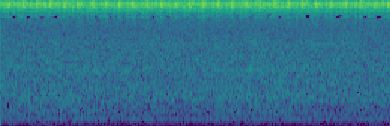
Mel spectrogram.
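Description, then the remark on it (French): A continuous, shrill high-pitched buzzing from a great green bush-cricket in the evening, loud and unbroken throughout, with a faint low wash of background noise beneath it; the great green bush-crickets almost drown out the Maravel torrent about a hundred metres away. “Et là, euh, ce qui est extraordinaire, c'est que les grandes sauterelles vertes couvrent presque la rivière, enfin le, torrent, le Maravel, qui est à une centaine de mètres d'ici.”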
